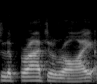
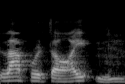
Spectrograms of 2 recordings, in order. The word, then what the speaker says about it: labradorite: see is my i i pronounce this labradorite i think in america they call it labradite but it's a beautiful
